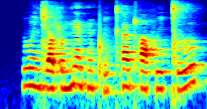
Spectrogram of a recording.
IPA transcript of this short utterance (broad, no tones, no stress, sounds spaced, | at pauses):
β ĩ d͡ʑ ɑ ʂ o mʲ æ̃ pʲ ũ pʼ i kʰ æ̃ ʈʰ ɑ̃ f i ǀ ɯ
